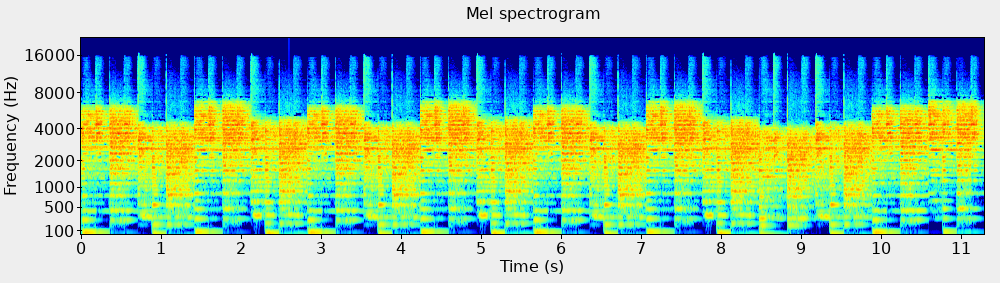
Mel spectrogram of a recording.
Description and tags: Random Sounds Breakbeat Loop
sounds, effected, breakbeat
